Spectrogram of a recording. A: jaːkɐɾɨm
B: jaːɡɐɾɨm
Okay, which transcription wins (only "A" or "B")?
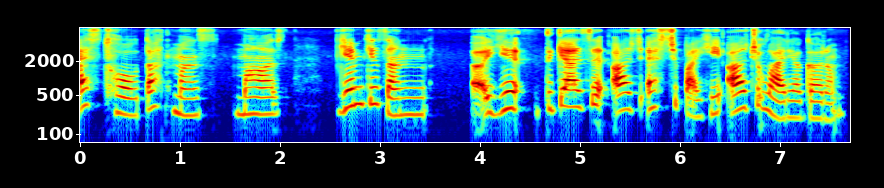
B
